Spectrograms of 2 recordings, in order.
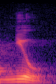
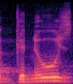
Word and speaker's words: GNU: Es un acrónimo recursivo, significa GNU's not Unix. Pero, y en inglés se pronuncia GNU, pero en castellano me han dicho que para ustedes es más fácil pronunciarlo como new, como si comenzara por ñ.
